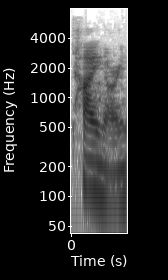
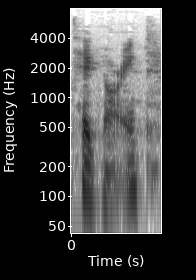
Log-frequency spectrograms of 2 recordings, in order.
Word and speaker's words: Tighnari: of course we have tagnari or tainari sorry it's um i i learned that from his uh teaser that's how they pronounce his name tainari not tignori anyway tainari i'm gonna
